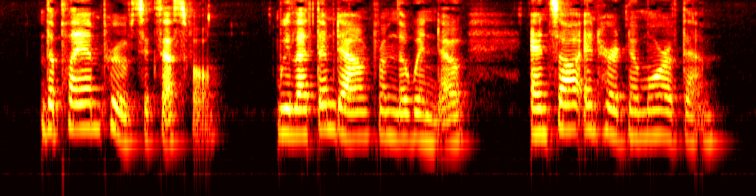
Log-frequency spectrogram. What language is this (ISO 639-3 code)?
eng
